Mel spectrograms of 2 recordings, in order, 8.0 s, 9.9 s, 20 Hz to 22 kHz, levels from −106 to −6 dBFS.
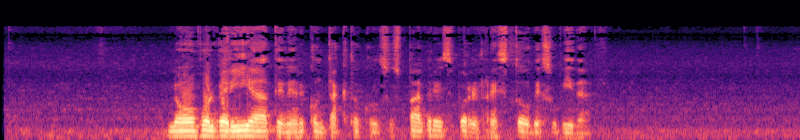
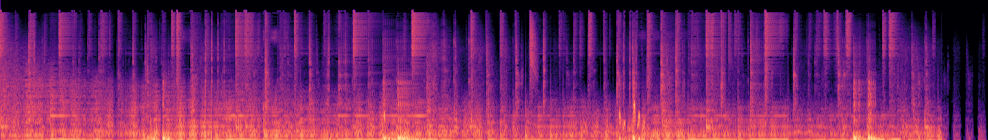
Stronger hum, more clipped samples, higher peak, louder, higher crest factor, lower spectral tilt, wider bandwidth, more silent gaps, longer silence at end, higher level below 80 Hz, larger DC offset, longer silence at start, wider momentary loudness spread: neither; neither; first, 0 dBFS vs -10 dBFS; first, -15 LUFS vs -34 LUFS; about the same, 16 dB vs 18 dB; first, -7 dB/octave vs -5.5 dB/octave; second, 11.5 kHz vs 17 kHz; neither; first, 2.1 s vs 0 s; second, -44 dBFS vs -34 dBFS; second, under 0.1% vs 2%; first, 1.65 s vs 0 s; first, 18 LU vs 10 LU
